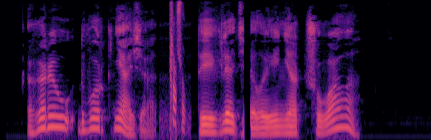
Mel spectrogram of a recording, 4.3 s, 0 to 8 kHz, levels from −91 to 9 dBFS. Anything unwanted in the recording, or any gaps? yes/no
yes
